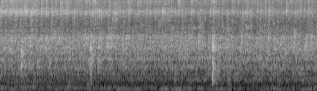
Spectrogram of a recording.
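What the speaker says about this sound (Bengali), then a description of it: "আলুটা হালকা করে ভেজে নিয়েছি, এবার পেঁয়াজ বাটা দিয়ে দেবো" Onion paste goes into a pan of lightly fried potatoes, giving a steady soft sizzle with a few brief stirring scrapes, close and fairly quiet, no talking.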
